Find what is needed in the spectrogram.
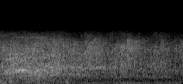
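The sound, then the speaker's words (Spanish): A church audience applauding with dense, steady clapping that holds at an even level throughout the short moment. “Dale un aplauso a Cristo, que se lo merece.”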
